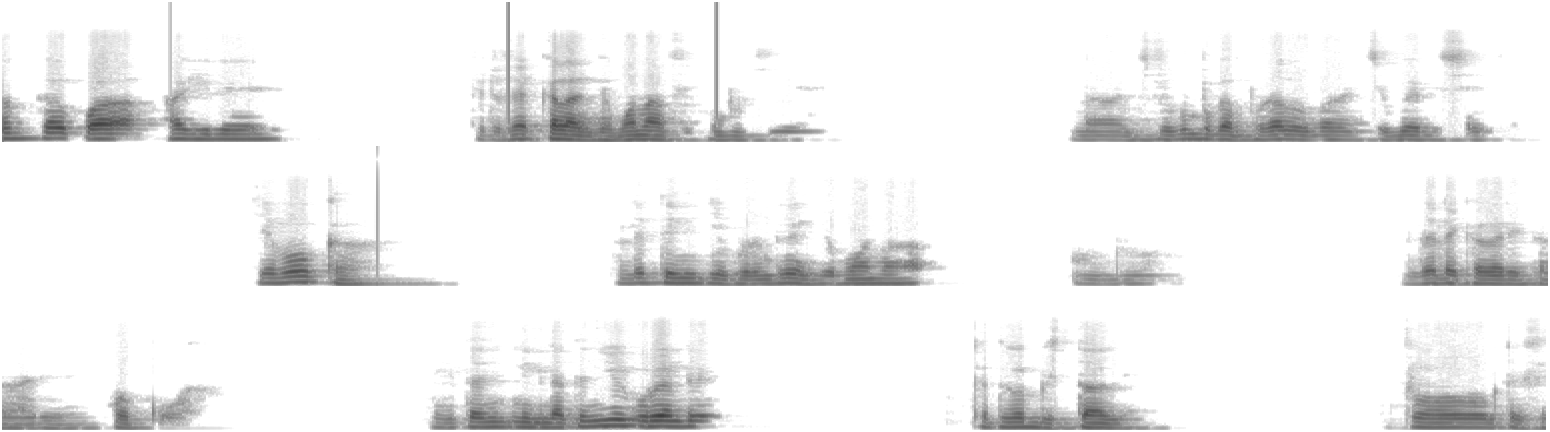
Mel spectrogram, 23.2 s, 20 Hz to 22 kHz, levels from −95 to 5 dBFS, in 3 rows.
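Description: Single sharp ticks cut through the speech at 0.84, 2.53, 3.57 and 9.60 s, the two middle ones loud at about -4 dBFS, the others near -22 dBFS. Each is a bit error spike: a flipped bit briefly throws one or a few samples far off, then they snap back.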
